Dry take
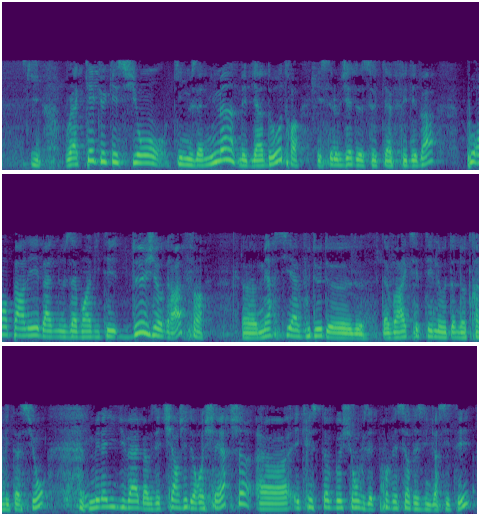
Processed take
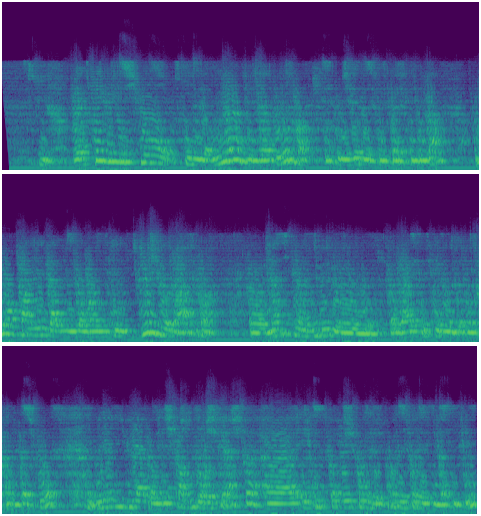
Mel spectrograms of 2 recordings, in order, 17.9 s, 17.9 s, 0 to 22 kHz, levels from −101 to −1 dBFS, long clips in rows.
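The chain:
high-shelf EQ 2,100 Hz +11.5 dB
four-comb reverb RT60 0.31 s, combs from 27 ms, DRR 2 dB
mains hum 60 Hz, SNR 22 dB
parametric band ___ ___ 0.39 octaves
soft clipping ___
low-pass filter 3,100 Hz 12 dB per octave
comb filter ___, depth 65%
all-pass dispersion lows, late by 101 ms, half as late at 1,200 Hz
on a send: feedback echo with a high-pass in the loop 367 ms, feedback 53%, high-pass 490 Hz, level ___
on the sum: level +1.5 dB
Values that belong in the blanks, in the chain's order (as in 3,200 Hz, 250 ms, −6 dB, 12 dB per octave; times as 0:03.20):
1,300 Hz, +6.5 dB, −30.5 dBFS, 4.2 ms, −12 dB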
